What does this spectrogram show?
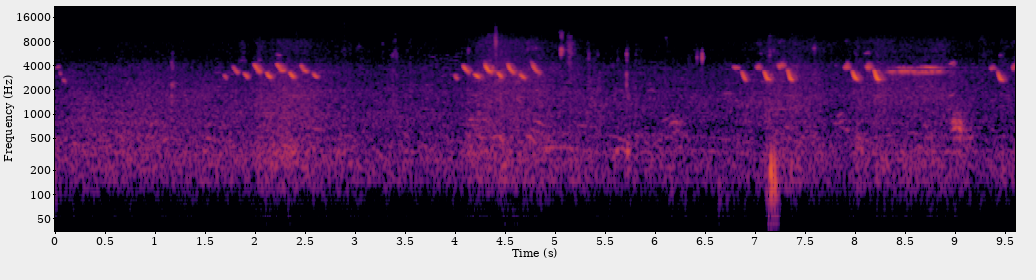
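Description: Faint bird calls: quick runs of four to six short chirps, repeated every couple of seconds, with one brief held note near the end. A soft low thump about seven seconds in.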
